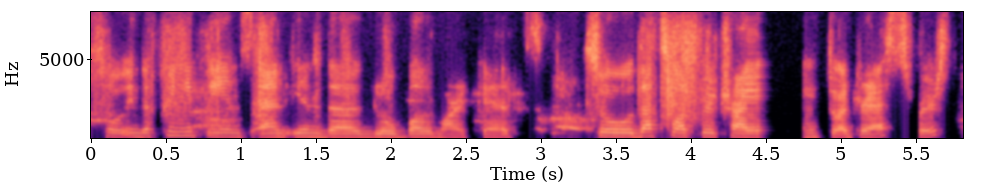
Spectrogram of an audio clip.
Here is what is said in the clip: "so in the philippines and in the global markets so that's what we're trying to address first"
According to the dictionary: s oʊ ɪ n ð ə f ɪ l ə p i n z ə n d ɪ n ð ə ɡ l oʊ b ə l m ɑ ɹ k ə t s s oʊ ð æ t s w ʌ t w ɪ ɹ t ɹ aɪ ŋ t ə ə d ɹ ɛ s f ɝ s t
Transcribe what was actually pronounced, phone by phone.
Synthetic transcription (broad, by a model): s oʊ ɪ n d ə f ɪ l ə p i n s ə n d ɪ n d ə ɡ l oʊ b ə l m ɑ ɹ k ə t s s oʊ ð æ t s w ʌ t w ɪ ɹ t ɹ aɪ ŋ t ə ə d ɹ ɛ s f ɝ s t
